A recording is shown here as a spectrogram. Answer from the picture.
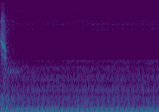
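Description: Steady low electrical mains hum, a constant drone with no change in pitch.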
